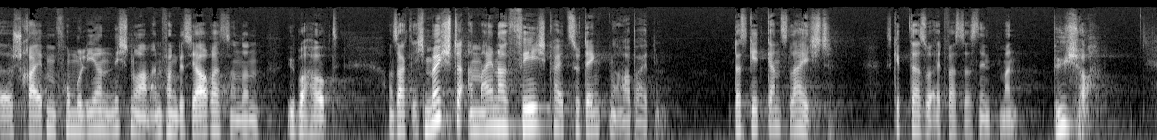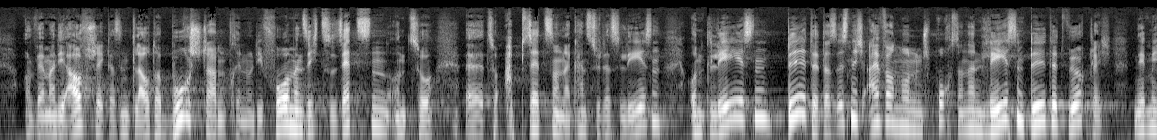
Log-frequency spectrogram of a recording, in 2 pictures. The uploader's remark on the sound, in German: Die Predigt ist aus dem Gottesdienst vom 7.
